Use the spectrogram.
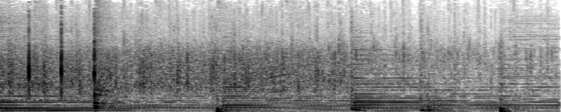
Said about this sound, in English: But I think we ought to give honor to honors due, and let's just welcome them with a great big clap.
